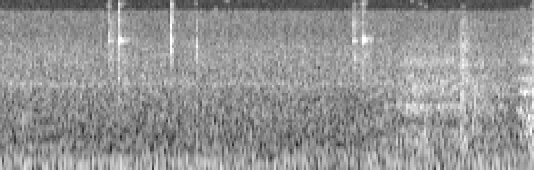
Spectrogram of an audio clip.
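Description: Near silence: faint room hiss with three faint computer mouse clicks.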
